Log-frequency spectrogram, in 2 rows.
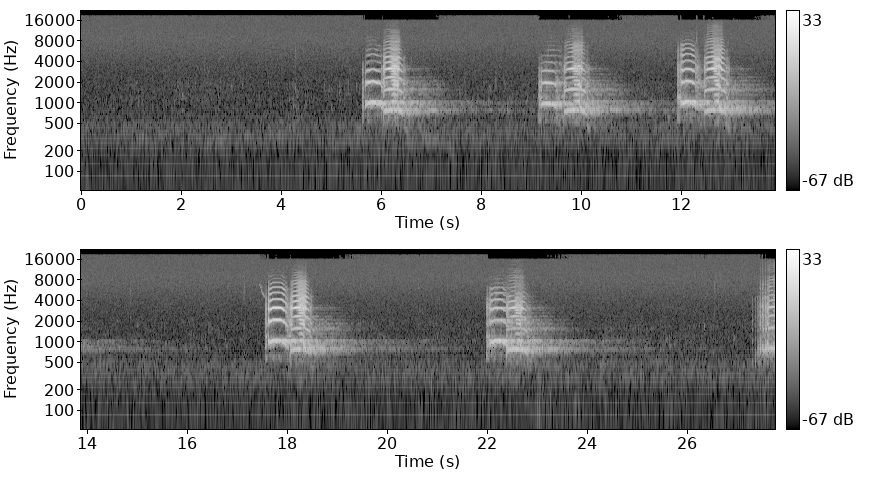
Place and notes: Vyzuonos, Lithuania, the cranes
the cranes in the area of river Sventoji. recorded with diy parabolic mic
Utenos rajono savivaldybė, Utenos apskritis, Lietuva, 26 March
